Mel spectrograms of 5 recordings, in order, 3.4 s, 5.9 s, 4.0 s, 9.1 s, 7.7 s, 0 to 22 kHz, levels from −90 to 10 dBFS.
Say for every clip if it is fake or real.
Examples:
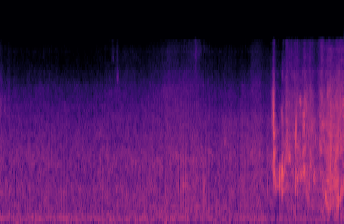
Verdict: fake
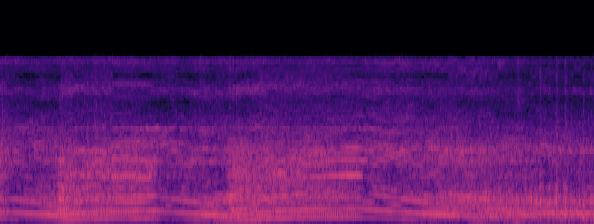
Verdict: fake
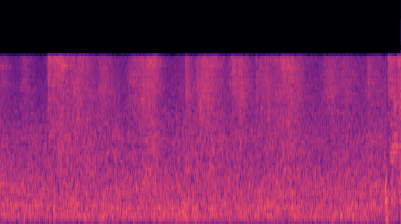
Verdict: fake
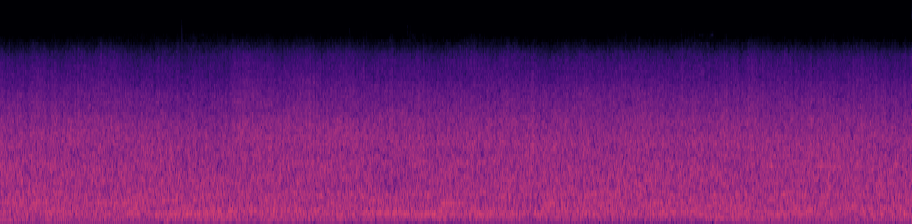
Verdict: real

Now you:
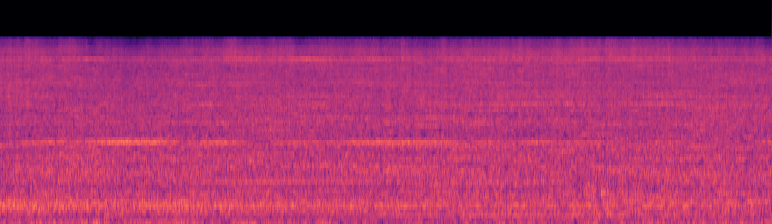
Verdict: fake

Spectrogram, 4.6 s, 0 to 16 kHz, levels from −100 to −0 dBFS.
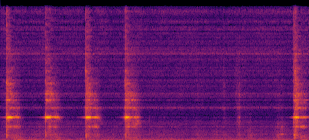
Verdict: fake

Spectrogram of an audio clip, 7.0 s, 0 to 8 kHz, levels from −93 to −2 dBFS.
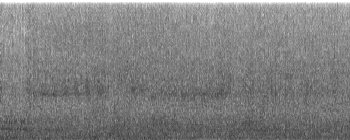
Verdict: fake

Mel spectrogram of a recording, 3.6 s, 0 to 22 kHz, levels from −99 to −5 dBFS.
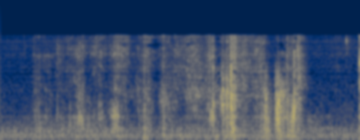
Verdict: fake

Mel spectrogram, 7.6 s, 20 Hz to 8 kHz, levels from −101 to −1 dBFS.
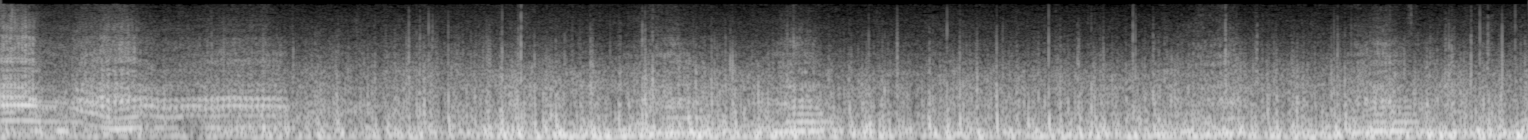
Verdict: real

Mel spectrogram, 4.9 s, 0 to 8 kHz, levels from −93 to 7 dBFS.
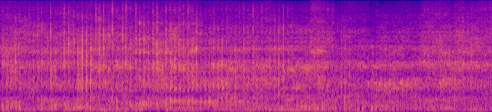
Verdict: fake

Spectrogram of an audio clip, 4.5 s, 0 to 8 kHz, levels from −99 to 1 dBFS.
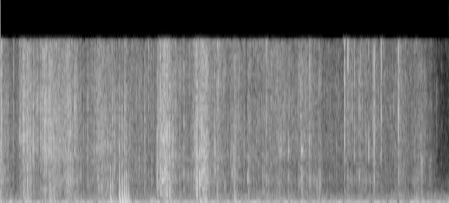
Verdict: real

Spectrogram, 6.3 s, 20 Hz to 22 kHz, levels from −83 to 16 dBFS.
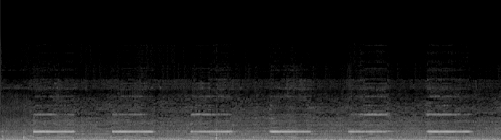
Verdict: fake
